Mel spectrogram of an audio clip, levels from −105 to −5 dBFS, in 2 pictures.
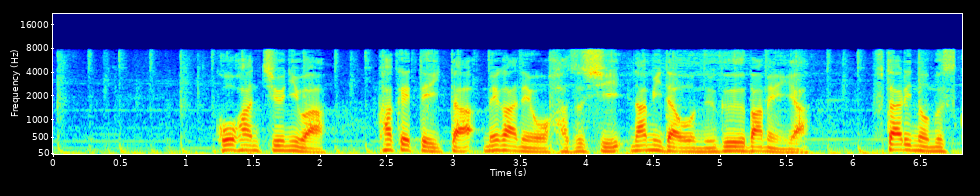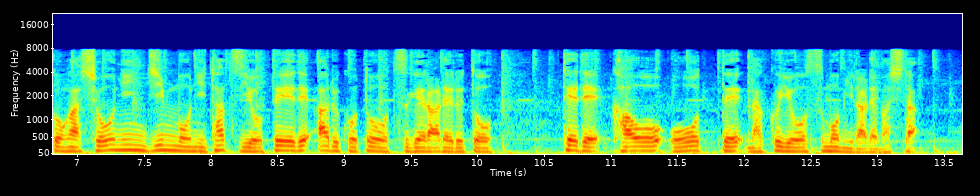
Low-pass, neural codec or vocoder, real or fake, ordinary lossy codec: none; none; real; none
